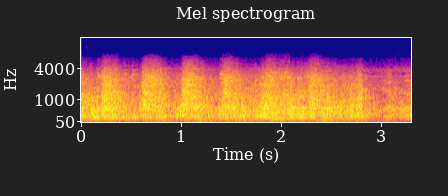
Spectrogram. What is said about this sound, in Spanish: descubre que este tren sale en dos películas del oeste, en un spaghetti western, que concretamente aparece en la película en dos películas, Bandidos y Killer Adiós.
